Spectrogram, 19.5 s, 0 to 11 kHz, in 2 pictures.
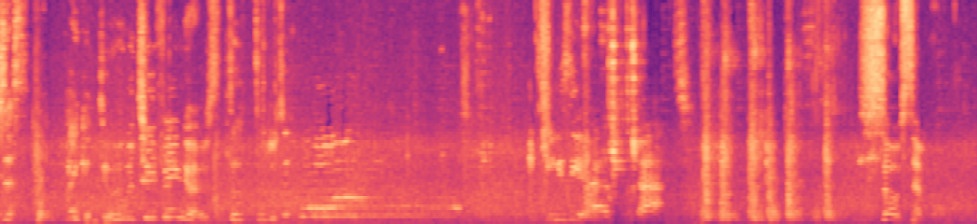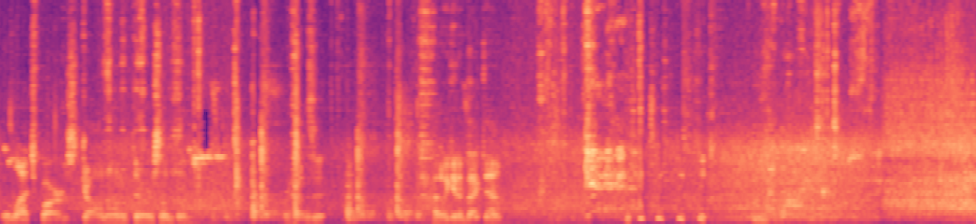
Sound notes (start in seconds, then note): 15.2 laughs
